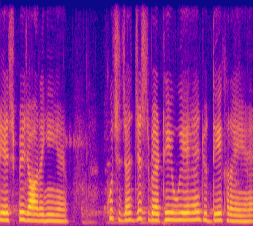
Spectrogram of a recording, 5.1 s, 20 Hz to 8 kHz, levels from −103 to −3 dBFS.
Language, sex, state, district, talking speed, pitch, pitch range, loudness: Hindi, female, Bihar, Patna, 165 wpm, 245 Hz, 220-255 Hz, -17 LUFS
